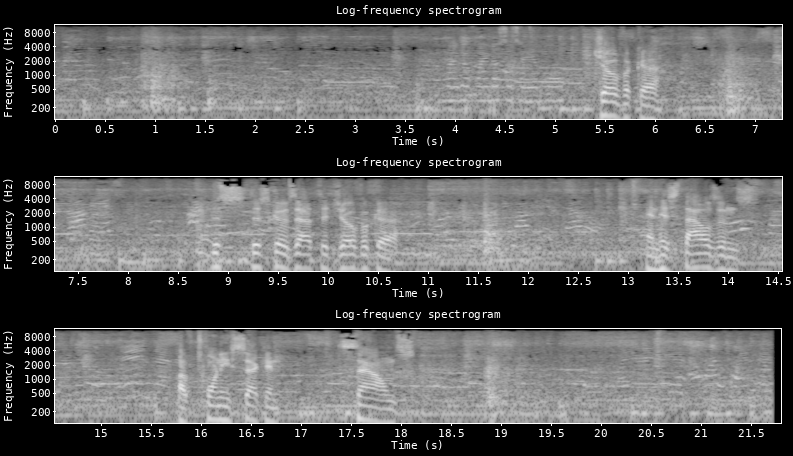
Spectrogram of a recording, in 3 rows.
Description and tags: zoo jovicactribute
Walking through the Miami Metro Zoo with Olympus DS-40 and Sony ECMDS70P. Me thinking of how someone who used to upload hundreds of 1 second long soundsand how they make their multisamples 1 minute long now.
field-recording, animals, zoo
